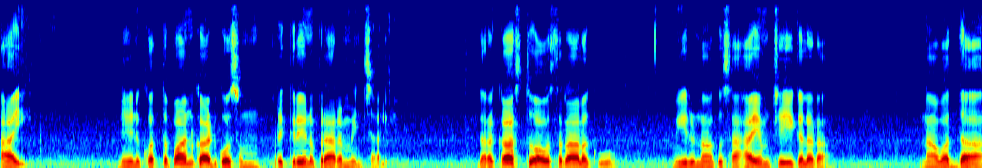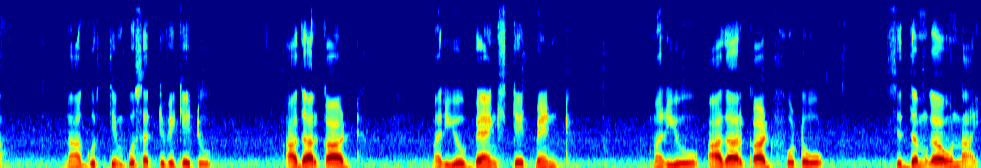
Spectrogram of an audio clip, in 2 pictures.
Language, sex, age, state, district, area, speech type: Telugu, male, 45-60, Andhra Pradesh, N T Rama Rao, urban, read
